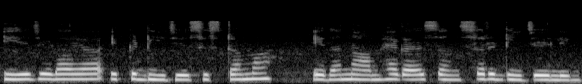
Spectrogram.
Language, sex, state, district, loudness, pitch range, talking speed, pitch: Punjabi, female, Punjab, Kapurthala, -14 LUFS, 220-240 Hz, 145 wpm, 230 Hz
